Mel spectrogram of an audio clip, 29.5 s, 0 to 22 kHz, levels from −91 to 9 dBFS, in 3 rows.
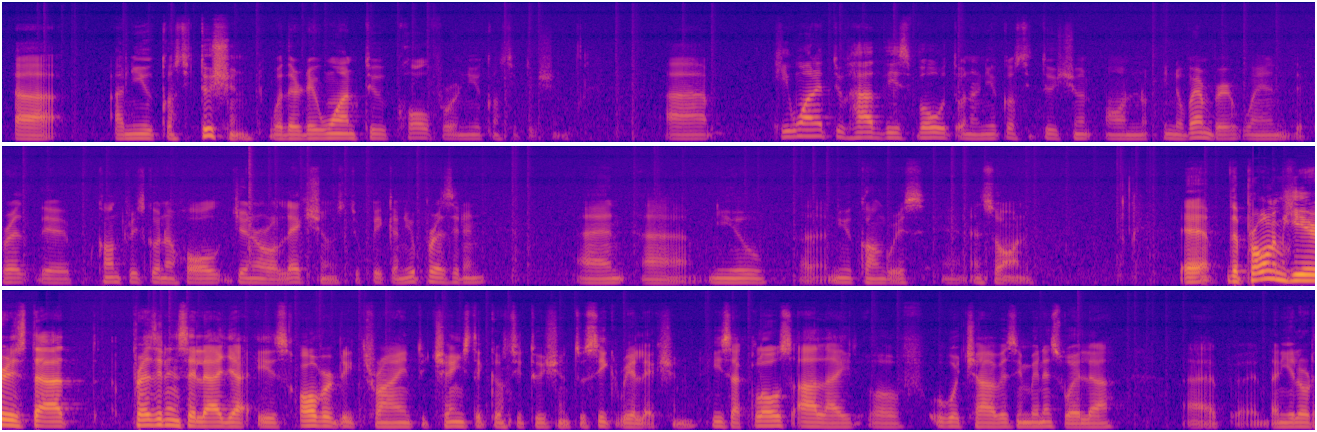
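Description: From 19.0 s to 25.98 s the automatic gain falls. The gain control judged the input too loud, or its background noise too strong. It pulled its level down gradually, by about 7 dB. The speech sinks steadily. The room noise behind it drops by the same amount.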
